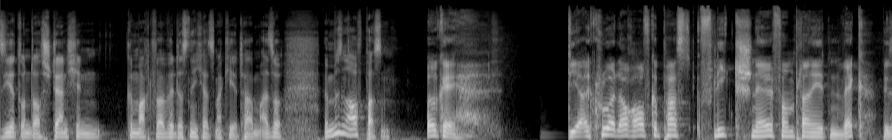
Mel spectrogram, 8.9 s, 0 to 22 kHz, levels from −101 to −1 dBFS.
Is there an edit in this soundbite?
yes; 3 cuts; at 1.3 s, 2.1 s, 6.9 s

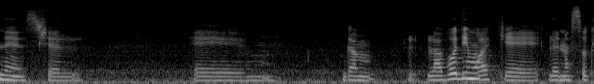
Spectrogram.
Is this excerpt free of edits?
no; 1 cut; at 4.8 s

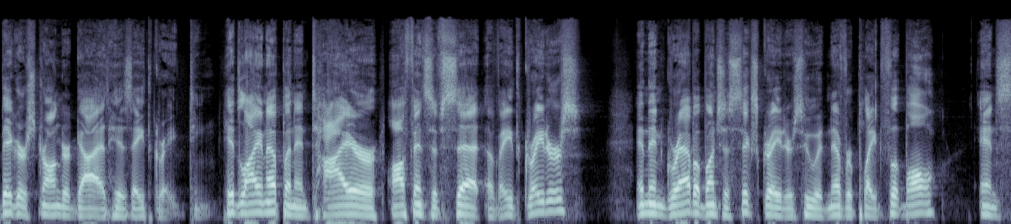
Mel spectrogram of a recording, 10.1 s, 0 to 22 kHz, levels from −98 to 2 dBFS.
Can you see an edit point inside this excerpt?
yes; 3 cuts; at 1.1 s, 2.2 s, 3.8 s

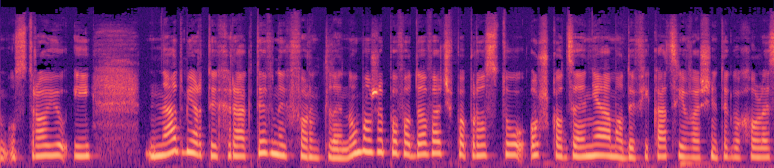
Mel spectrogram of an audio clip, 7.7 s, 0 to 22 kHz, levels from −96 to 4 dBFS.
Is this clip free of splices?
yes; 0 cuts

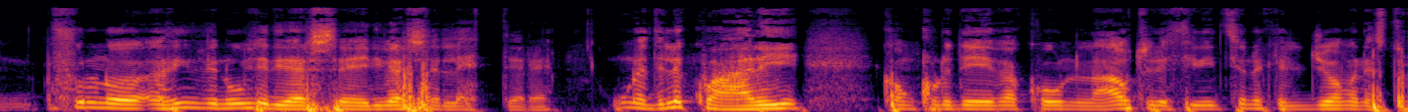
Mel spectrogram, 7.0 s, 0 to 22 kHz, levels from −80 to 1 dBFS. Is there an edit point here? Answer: no; 0 cuts

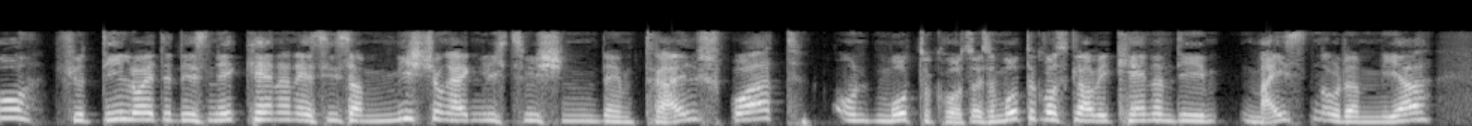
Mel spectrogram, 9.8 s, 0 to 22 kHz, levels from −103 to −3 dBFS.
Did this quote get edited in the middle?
no; 0 cuts

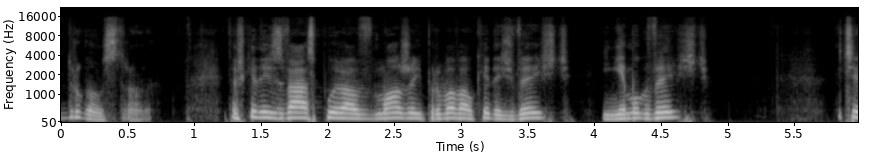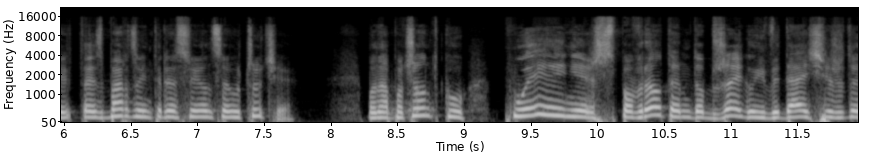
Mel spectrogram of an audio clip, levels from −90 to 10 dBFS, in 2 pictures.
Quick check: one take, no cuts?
yes; 0 cuts

